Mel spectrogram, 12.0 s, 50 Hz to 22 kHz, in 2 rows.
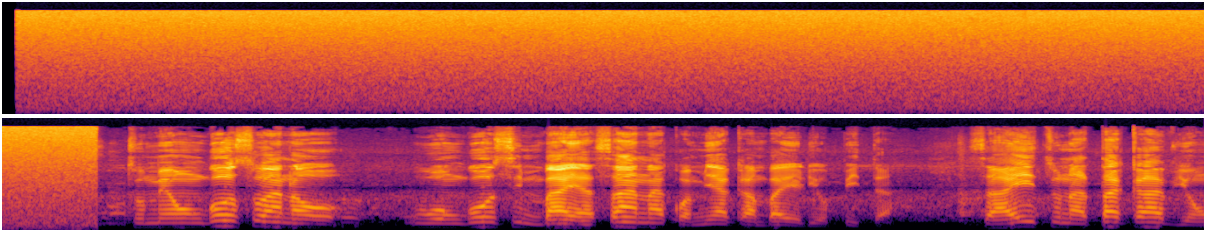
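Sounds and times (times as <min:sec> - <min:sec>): static hiss: 0:00.0 - 0:06.5.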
